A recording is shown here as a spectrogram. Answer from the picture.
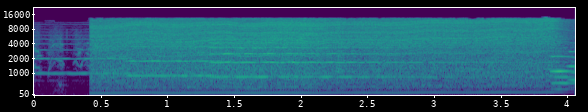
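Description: A motor-driven machine running with a steady low hum and hiss, starting abruptly about half a second in and cutting off suddenly just before the scene changes.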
